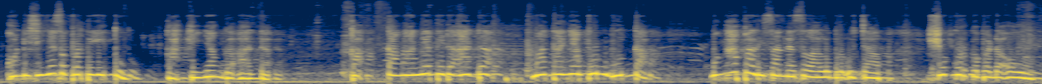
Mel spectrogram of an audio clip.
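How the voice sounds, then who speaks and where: A woman's voice: fairly high pitch, warm tone, distant mic, rough recording. A woman voicing a curious young male traveller in a live children's story, asking questions politely and hesitantly. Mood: puzzled.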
